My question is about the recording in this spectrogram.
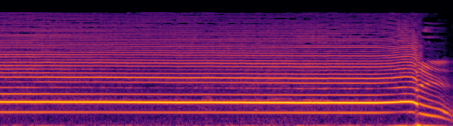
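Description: Football commentator's long drawn-out goal cry, a single "Gooool" held on one steady high pitch, gliding down and breaking off near the end.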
